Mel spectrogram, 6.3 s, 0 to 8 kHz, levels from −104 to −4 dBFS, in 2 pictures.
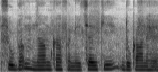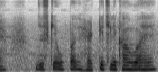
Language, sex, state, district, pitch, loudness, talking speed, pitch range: Hindi, male, Rajasthan, Bikaner, 140 Hz, -17 LUFS, 125 wpm, 125-150 Hz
